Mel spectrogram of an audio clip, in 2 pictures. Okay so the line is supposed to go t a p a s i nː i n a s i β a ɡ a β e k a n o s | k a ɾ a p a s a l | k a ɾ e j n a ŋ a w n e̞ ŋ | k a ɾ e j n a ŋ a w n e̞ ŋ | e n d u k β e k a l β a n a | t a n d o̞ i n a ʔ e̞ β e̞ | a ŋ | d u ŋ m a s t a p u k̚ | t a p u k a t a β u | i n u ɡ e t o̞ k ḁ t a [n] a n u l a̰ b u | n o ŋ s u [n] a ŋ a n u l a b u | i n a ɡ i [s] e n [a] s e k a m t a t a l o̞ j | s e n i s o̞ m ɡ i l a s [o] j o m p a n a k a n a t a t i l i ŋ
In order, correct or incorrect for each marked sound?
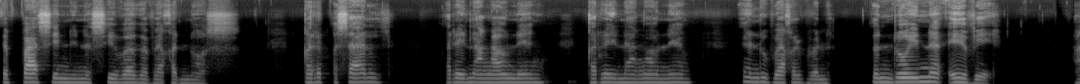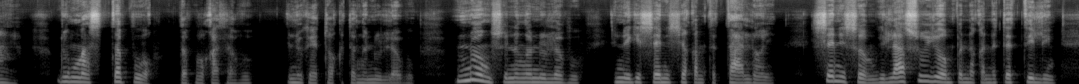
incorrect: ŋ, correct, correct, incorrect: i, incorrect: u

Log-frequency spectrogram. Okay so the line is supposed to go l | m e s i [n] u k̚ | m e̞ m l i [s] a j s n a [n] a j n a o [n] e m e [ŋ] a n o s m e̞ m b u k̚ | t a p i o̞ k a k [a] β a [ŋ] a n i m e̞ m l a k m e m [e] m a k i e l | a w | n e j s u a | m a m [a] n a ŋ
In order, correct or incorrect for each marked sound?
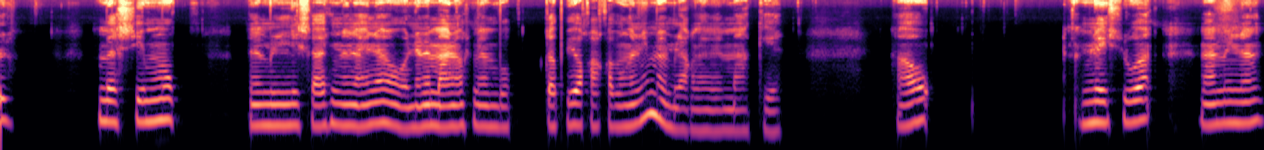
incorrect: m, correct, correct, correct, incorrect: m, correct, correct, correct, incorrect: i

